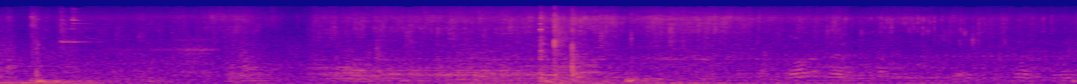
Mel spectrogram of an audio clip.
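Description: Faint distant voices over a steady hiss, with a few light clicks.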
